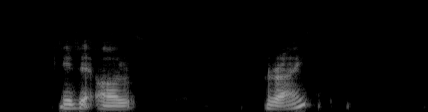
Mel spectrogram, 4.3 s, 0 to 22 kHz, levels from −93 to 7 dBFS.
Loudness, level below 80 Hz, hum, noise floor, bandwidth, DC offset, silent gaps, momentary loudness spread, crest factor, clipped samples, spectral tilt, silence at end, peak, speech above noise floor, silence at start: -38 LUFS; -84 dBFS; none; under -90 dBFS; 5 kHz; under 0.1%; none; 9 LU; 20 dB; under 0.1%; -10 dB/octave; 1.2 s; -22 dBFS; over 54 dB; 0.6 s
